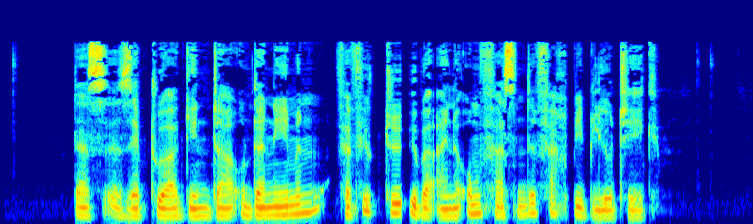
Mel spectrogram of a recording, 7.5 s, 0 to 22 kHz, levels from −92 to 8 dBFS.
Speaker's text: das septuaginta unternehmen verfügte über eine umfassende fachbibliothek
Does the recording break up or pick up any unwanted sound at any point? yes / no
no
